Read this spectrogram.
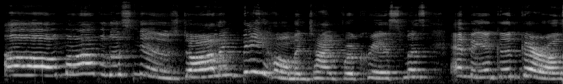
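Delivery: high, loud delighted mother; mother gushing at her daughter's news. Acted. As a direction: gush like a thrilled mom. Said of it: "said her mother".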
